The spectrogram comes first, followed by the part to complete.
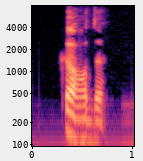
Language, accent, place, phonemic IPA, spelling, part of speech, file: French, France, Lyon, /kɔʁd/, cordes, noun, LL-Q150 (fra)-cordes.wav
- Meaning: plural of corde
